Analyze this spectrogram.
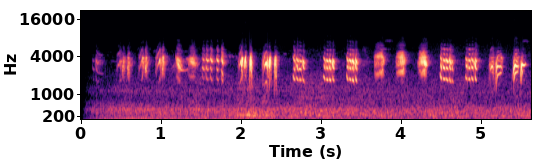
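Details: Eurasian reed warbler singing a steady, chattering run of short grating notes, about three per second, each repeated before shifting, over a faint low hum at first; quieter, lower pitched and less imitative than sedge warbler song.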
